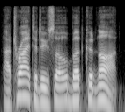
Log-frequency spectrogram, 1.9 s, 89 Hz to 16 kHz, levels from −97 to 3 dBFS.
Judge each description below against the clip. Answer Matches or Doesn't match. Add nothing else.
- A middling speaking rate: Doesn't match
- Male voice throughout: Matches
